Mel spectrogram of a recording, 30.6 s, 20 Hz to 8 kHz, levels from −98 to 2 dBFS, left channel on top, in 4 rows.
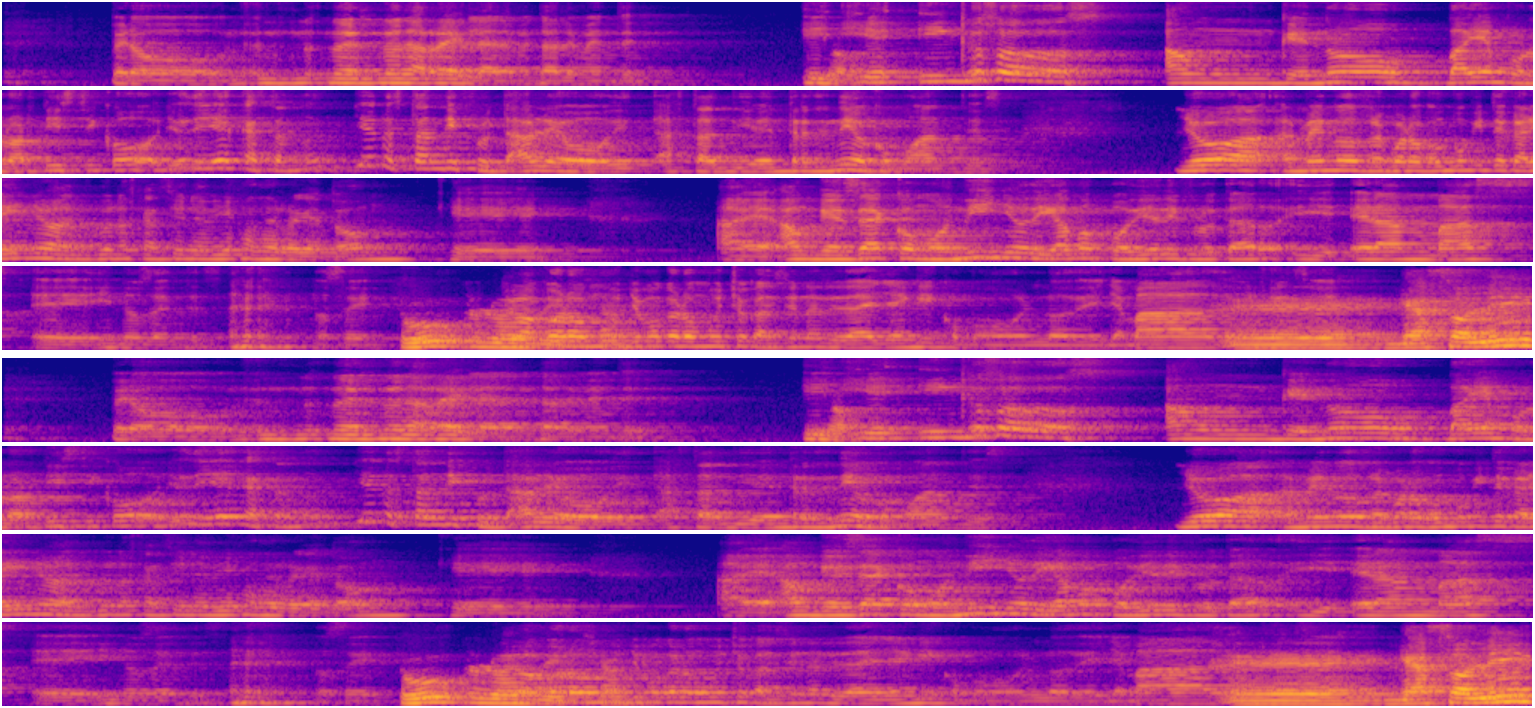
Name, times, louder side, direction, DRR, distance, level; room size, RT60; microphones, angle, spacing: voice 1, 0.5-3.2 4.0-5.5 5.8-12.6 13.5-18.0 18.9-24.8 25.5-29.7, left 2 dB, 35° left, 6 dB, 0.6 m, -32 dB
voice 2, 25.0-26.1 29.0-30.6, right 2 dB, 20° right, 5 dB, 0.4 m, -23 dB
13.5 x 6.3 x 2.5 m, 1.2 s
head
